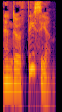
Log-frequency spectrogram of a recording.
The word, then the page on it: endothecium: British English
